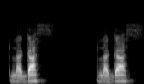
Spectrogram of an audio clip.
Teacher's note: The stress falls on the second syllable, making the second a sound longer than the first a.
